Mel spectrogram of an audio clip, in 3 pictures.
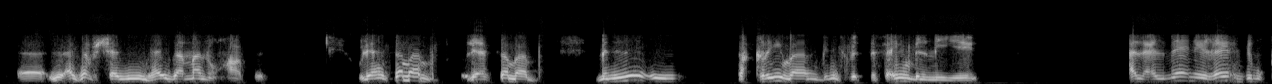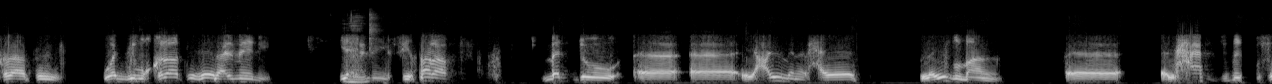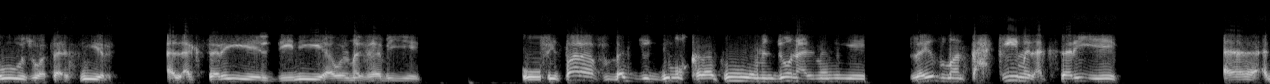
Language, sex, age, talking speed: Arabic, male, 60-79, 65 wpm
